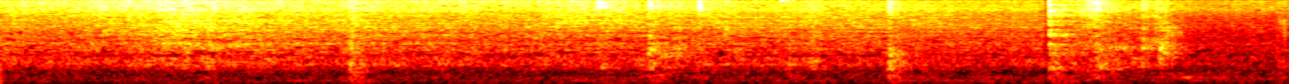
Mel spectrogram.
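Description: Scraping and stirring of pumpkin halwa in a pan with a soft sizzle underneath, occasional louder clinks of a spoon against the metal, no voices.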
